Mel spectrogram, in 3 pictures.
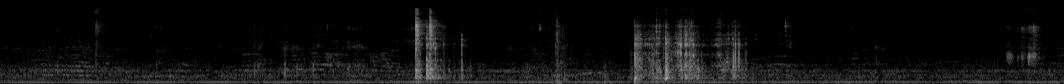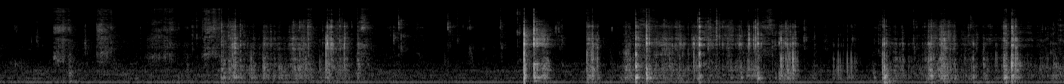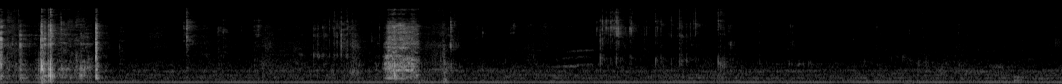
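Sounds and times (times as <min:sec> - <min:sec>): spoon scraping a bowl: 0:25.0 - 0:25.6.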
